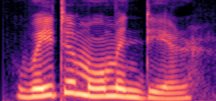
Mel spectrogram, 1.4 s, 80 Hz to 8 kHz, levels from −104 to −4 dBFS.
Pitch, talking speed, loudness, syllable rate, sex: 220 Hz, 175 wpm, -15 LUFS, 4.7 syllables/s, female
